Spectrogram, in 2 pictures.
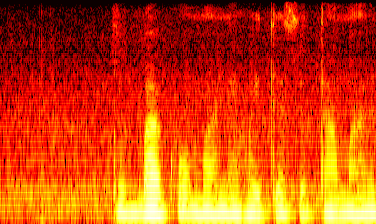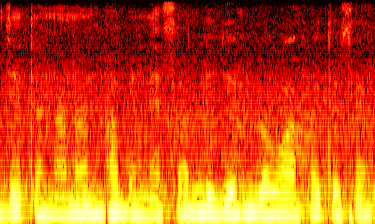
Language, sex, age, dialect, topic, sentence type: Bengali, male, 18-24, Western, agriculture, statement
